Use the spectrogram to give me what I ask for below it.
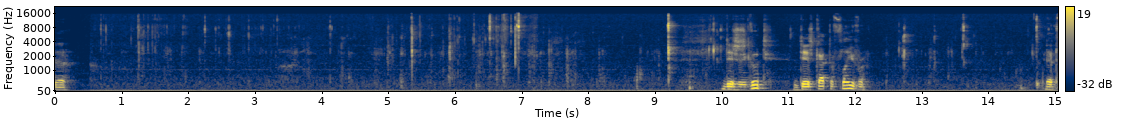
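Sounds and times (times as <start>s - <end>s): chewing with wet mouth noises: 0.6s - 10.1s, 12.4s - 15.0s
sharp clicks and crunches: 4.1s - 7.3s.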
